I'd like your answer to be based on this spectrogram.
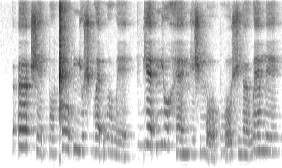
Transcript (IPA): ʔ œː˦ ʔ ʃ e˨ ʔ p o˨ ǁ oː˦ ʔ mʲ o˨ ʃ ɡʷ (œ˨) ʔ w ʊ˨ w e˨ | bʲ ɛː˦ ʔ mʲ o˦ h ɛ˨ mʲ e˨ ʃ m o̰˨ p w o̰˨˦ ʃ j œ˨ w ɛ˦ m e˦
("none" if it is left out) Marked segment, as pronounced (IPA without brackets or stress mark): ɛ˨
